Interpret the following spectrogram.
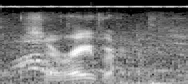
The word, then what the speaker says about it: Sareva: Rhymes with Chuck Paver, the Gulls GM. That's how I remembered his name, Sareva.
